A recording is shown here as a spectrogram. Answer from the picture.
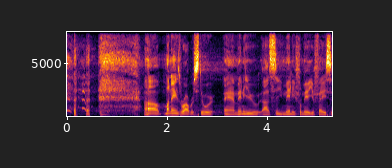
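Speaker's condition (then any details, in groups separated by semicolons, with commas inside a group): No condition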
